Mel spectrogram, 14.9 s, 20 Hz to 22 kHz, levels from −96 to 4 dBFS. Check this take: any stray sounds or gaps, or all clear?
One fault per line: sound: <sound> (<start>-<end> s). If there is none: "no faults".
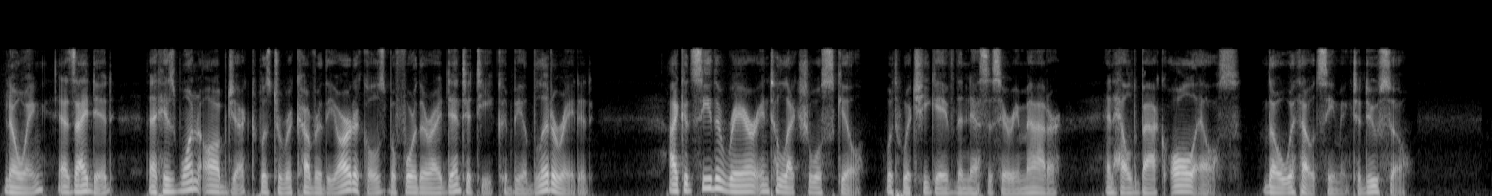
no faults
